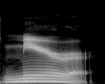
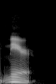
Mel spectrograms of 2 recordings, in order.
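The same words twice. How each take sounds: First: The word is said with two clear syllables. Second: The word is squeezed fast into one syllable. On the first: The speaker calls it right. "We should sense those two syllables" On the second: The speaker calls it wrong. "when we say it fast, it is kind of possible to just say mirror"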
